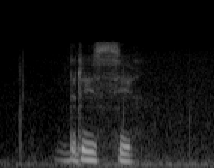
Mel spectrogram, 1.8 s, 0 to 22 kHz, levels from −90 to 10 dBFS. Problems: background sounds at intervals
